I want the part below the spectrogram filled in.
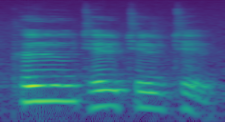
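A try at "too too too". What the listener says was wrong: Yeah, that's better. You went back to poo, poo, poo.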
